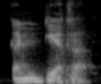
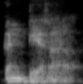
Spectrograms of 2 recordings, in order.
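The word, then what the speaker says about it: Kaṇṭhyaḥ: H is not like the English H, it is got dot at the bottom. Visarga. So you have to pronounce Kantyaha.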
